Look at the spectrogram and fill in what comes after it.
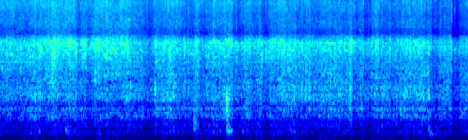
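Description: Chopped tomatoes, onion and carrot sizzling in a hot frying pan: a steady sizzle, with a few soft scrapes as a wooden spoon stirs them.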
